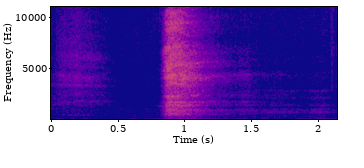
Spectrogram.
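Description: A person's single audible sigh, a breath let out about a second in and fading within half a second, over faint room tone.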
